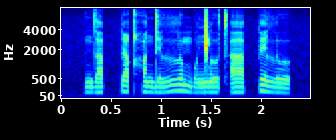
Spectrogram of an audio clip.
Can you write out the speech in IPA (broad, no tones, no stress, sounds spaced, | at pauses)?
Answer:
n d a pː i qʰ o n d e lː ʊ m b ɔ ŋ͡ǁ ʊː t͡sʼ aː pː e lː ʊː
